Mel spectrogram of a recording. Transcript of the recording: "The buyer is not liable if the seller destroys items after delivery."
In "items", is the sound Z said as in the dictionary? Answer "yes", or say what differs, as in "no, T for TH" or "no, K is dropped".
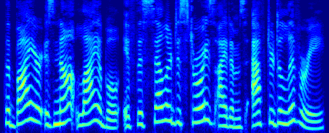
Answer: yes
